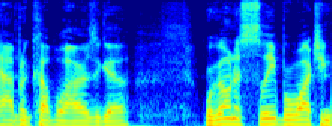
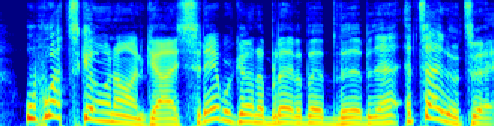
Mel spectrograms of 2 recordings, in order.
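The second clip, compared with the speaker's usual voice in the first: put-on high, talking-down tone as if to little kids; 7 semitones higher, 3 dB louder than usual. Imitating a guy recapping a gory movie online: imitating talking to preschoolers. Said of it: "he's talking like he's speaking to preschoolers".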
